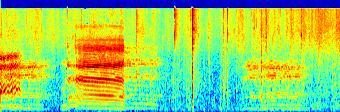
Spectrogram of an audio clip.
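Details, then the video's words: Sheep bleating loudly three times, a short cry, then a long strained, harmonic-rich bleat, a pause with a few clicks, and a final drawn-out bleat. "Sheep Sounds"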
